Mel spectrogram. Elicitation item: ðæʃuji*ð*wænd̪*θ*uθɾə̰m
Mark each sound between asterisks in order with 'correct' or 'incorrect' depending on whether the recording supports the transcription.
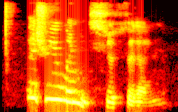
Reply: incorrect, incorrect

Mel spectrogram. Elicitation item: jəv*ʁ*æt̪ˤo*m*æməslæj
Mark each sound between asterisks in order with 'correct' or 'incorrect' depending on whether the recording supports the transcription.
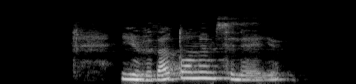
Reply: incorrect, correct

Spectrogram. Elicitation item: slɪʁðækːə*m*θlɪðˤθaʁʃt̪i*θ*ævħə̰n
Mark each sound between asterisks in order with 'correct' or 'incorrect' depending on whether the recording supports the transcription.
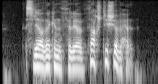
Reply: incorrect, incorrect

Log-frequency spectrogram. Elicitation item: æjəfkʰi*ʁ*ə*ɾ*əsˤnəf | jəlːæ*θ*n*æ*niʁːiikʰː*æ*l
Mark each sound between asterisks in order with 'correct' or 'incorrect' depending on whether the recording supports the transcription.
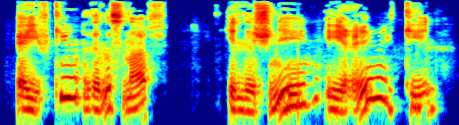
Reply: incorrect, incorrect, incorrect, incorrect, incorrect

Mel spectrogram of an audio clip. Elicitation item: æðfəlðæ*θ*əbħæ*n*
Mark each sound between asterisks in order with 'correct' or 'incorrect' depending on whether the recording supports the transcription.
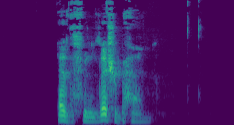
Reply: incorrect, correct

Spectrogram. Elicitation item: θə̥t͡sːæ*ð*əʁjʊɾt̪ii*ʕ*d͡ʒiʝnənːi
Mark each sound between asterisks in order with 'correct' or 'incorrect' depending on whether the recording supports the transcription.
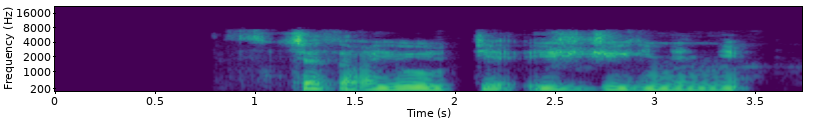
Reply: incorrect, incorrect

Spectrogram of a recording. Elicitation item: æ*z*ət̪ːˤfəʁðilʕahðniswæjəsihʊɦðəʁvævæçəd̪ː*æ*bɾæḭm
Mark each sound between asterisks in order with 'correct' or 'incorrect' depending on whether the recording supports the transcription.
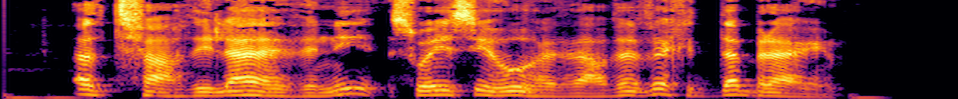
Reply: incorrect, correct

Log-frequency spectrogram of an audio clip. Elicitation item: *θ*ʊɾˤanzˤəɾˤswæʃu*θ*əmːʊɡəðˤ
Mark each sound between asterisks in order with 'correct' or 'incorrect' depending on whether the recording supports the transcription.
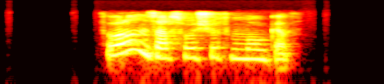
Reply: correct, correct

